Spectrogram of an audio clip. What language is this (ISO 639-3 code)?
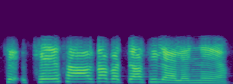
pan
